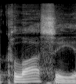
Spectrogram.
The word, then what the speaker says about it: Colossae: it needs to get to Colossae, or Colossae as it can be pronounced.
